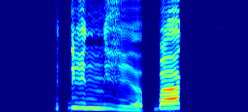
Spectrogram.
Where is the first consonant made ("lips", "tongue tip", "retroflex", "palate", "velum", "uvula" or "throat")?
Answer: tongue tip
